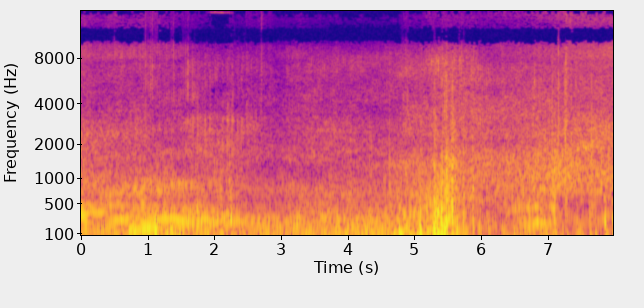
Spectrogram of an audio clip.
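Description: Car engines running, a steady low drone that settles just after a rev, with a brief louder swell about five and a half seconds in.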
